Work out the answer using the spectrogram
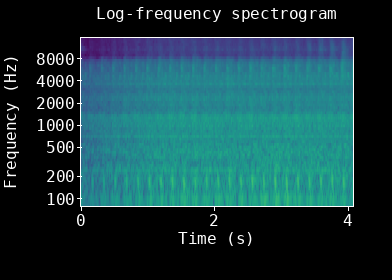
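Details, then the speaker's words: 2014 International MaxxForce diesel, check engine light on, won't exceed 20 mph, transmission and engine codes; uneven lumpy idle pulse about three beats a second. Cylinder cutout test made no difference; injectors not activating; cylinder misfire suspected, possibly injectors. "verdad a mi experiencia hay falla de cilindro posibles causas puede ser la puede ser Los inyectores"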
